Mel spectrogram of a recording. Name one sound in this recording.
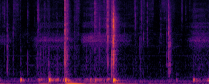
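Plastic wrap crinkles and tears as a box is opened.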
